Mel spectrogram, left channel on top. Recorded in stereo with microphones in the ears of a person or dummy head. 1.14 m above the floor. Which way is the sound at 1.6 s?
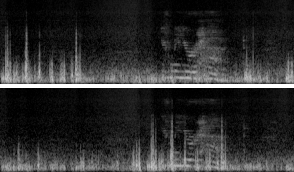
75° left (ahead or behind).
